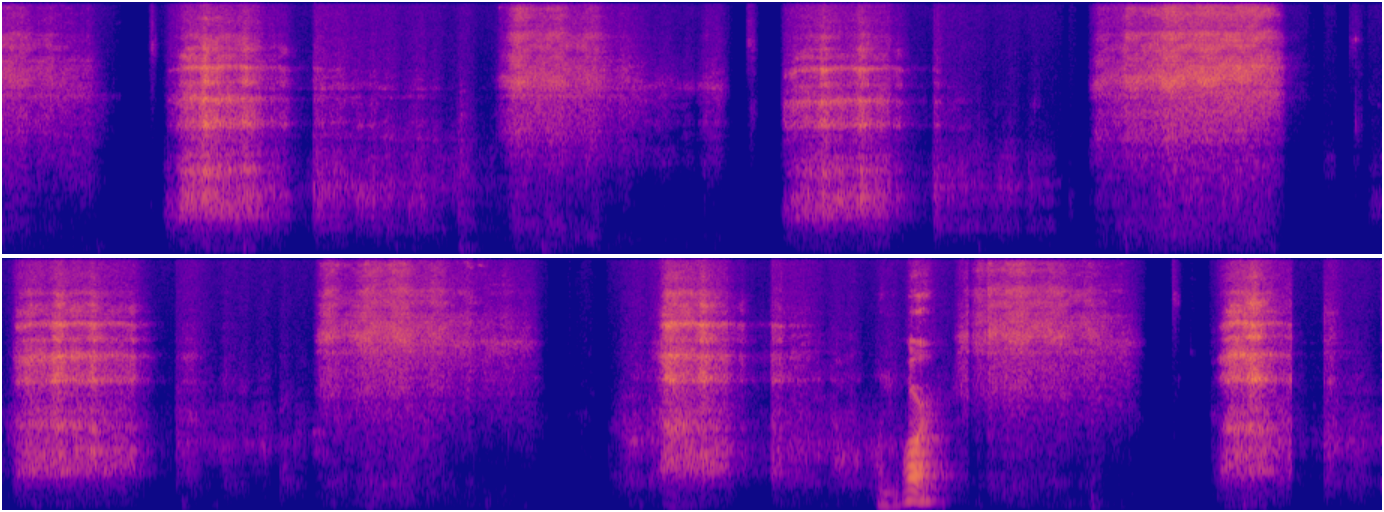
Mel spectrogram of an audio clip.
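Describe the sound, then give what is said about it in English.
Slow, deep breaths drawn in and let out one after another in a steady rhythm, clearly audible, with a brief spoken word near the end, as a man takes ten deep breaths in a breathing exercise while swaying his arms forward and back with eyes closed. “Notice his breath is getting longer because that's what happens.”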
